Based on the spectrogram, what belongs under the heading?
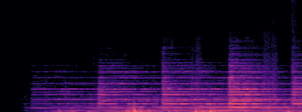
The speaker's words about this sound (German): die Adelbotner Kirchenglocken heute. Wer sie aus der Nähe beobachten will, muss durch ein kleines Eingangstor vor der Kirche gehen.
